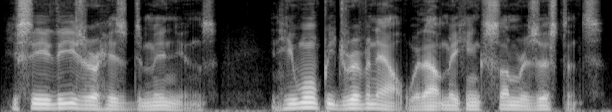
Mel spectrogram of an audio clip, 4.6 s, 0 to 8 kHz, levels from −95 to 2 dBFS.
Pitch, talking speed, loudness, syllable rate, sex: 95 Hz, 210 wpm, -18 LUFS, 6.4 syllables/s, male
